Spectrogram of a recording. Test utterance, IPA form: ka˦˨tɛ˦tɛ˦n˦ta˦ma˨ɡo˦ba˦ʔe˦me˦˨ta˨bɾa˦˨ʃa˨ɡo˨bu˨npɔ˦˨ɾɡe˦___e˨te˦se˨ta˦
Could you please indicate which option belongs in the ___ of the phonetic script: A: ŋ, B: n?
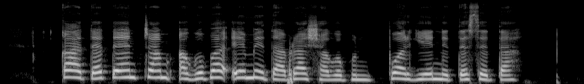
B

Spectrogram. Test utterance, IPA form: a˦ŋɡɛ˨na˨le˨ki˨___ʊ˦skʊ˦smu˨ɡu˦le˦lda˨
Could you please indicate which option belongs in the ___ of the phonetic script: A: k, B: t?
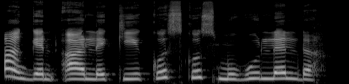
A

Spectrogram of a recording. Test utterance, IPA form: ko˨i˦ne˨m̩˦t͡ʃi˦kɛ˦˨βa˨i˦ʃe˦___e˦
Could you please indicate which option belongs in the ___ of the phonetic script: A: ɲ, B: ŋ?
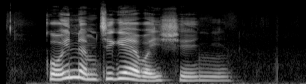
A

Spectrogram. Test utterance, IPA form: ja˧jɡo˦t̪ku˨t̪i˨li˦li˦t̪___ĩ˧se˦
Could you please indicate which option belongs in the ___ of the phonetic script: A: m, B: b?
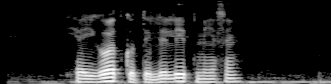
A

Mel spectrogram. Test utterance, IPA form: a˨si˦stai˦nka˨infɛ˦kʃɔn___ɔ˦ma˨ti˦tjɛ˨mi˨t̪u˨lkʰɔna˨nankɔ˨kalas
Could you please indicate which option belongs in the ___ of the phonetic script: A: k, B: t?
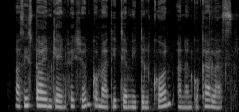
A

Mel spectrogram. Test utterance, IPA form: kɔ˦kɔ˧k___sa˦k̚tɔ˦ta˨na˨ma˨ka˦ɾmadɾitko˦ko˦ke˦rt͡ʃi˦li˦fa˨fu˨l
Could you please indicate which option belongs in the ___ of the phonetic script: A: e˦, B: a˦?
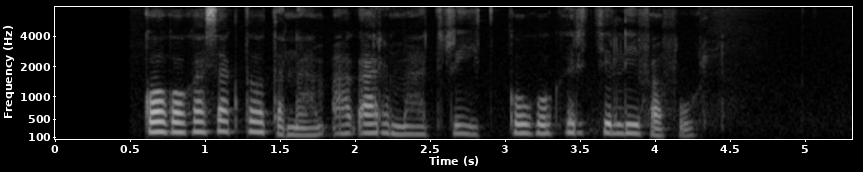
B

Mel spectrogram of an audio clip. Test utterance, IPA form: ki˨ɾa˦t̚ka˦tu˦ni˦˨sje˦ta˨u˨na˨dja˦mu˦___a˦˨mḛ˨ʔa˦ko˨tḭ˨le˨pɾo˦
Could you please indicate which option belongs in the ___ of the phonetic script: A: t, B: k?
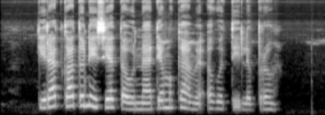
B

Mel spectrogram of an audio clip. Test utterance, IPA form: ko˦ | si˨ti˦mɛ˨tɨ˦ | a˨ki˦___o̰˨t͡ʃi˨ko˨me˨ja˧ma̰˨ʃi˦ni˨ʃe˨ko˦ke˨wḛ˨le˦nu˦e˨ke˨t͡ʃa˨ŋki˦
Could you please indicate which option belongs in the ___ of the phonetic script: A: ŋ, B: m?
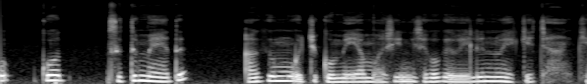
B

